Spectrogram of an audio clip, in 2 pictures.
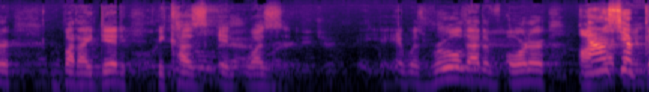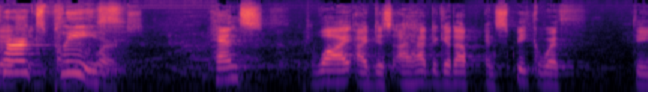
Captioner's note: away from Mic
